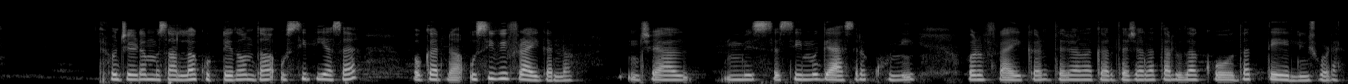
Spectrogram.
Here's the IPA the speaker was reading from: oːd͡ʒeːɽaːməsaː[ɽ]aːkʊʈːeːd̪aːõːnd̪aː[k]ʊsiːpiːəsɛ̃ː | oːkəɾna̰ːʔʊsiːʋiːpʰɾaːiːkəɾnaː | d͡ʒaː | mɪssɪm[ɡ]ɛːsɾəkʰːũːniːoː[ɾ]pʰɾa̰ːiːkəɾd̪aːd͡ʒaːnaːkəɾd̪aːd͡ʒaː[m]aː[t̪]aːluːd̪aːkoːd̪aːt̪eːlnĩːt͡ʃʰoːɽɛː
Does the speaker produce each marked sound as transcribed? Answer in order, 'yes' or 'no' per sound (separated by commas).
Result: no, no, yes, yes, no, yes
